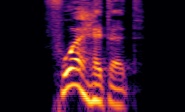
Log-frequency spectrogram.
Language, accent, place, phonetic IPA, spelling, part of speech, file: German, Germany, Berlin, [ˈfoːɐ̯ˌhɛtət], vorhättet, verb, De-vorhättet.ogg
- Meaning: second-person plural dependent subjunctive II of vorhaben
